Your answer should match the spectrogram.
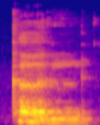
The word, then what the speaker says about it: couldn't: Couldn't. Então não tem nenhum som aqui depois de D. Um vício muito comum entre os brasileiros. Eles falam couldn't. Não tem esse D aqui, ok? O D é mudo.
